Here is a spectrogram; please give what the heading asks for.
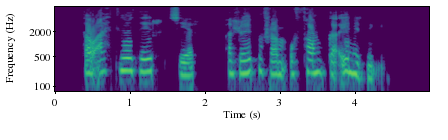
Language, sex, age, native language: Icelandic, female, 20-29, Icelandic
